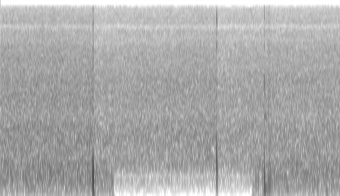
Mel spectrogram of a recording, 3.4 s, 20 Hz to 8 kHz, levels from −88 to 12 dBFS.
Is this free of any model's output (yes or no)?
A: yes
